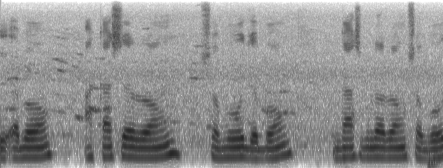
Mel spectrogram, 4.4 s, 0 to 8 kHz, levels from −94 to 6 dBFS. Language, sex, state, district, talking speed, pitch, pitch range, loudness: Bengali, male, Assam, Hailakandi, 110 wpm, 125 Hz, 125-130 Hz, -16 LUFS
